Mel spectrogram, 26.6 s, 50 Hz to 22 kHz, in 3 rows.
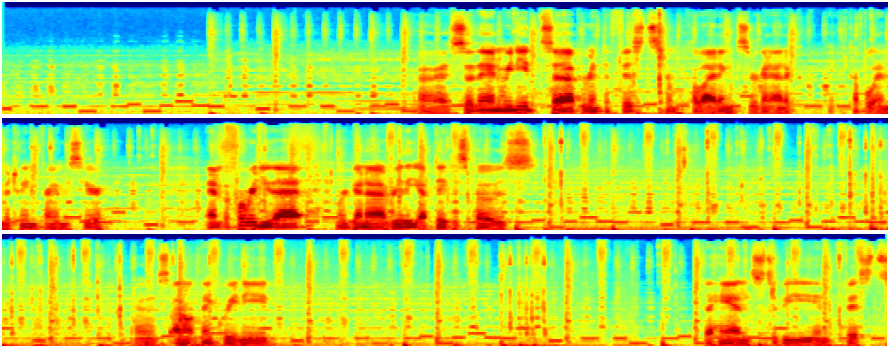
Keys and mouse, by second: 9.3 g, 11.5 Up, 14.4 a, 15.8 z, 16.4 c, 17.2 z, 17.5 r, 18.3 alt+r, 19.5 r, 22.5 z, 22.5 r, 22.9 r, 22.9 r, 25.7 alt+r.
